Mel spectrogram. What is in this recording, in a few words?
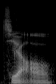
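"jiao", third tone, pinyin voice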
